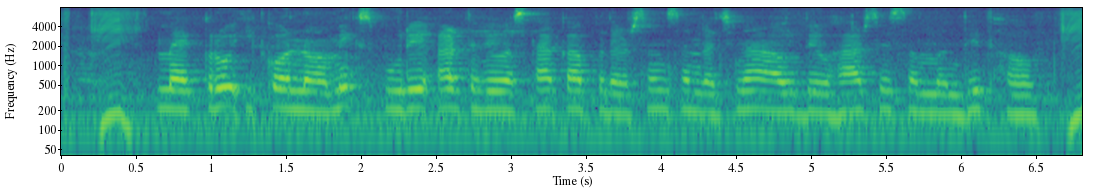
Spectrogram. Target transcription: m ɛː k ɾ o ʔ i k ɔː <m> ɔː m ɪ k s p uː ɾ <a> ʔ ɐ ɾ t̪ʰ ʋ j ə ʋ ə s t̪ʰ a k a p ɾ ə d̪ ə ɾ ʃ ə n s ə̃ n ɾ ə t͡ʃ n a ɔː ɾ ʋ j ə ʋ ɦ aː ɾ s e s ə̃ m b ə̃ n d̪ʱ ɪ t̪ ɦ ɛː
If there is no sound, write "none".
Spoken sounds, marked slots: n, e

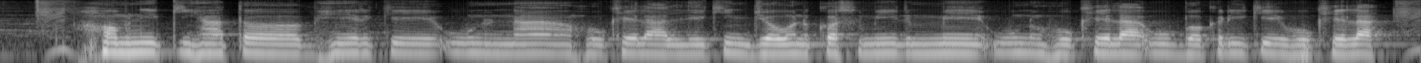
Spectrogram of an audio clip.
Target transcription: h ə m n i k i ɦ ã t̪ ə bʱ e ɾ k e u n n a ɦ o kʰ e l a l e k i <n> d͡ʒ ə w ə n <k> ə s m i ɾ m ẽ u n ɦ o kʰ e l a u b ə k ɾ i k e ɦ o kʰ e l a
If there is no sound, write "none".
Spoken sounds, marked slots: n, k

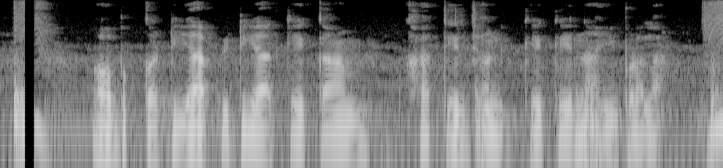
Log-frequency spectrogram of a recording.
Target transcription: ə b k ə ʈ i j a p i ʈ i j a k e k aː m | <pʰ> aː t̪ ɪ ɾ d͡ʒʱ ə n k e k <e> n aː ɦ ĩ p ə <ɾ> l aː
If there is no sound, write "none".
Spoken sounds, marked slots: kʰ, e, ɽ

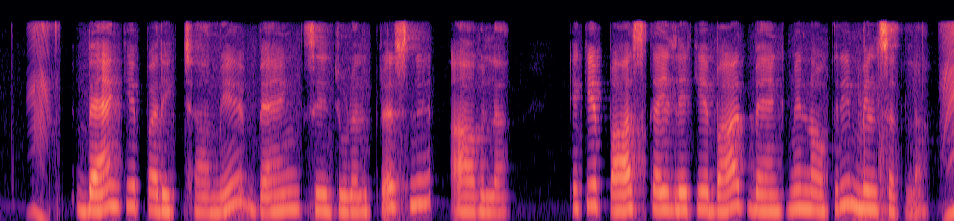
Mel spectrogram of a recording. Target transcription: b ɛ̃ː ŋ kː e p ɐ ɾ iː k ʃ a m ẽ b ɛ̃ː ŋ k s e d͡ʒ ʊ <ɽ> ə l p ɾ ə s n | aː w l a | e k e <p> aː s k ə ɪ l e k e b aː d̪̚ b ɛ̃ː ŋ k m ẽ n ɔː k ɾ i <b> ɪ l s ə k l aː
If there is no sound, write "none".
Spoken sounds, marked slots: ɽ, p, m

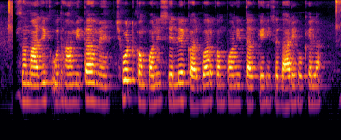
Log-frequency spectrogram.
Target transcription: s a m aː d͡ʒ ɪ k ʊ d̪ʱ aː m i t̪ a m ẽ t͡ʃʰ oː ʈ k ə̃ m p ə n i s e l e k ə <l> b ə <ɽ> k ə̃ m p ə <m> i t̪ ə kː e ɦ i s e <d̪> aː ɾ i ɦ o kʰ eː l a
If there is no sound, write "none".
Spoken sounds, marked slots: ɾ, ɾ, n, d̪

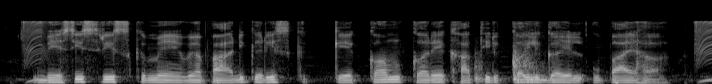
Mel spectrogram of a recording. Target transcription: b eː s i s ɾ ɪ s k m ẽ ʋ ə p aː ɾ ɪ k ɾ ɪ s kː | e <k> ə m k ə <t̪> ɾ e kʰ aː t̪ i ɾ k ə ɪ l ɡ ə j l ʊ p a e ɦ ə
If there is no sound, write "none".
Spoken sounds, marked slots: k, none

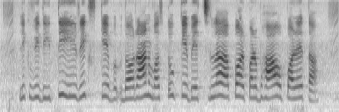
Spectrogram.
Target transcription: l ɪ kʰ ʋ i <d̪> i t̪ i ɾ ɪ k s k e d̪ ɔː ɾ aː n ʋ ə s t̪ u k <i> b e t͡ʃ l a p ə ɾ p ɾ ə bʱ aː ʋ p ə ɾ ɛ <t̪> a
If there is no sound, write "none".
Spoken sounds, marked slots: d̪, e, t̪

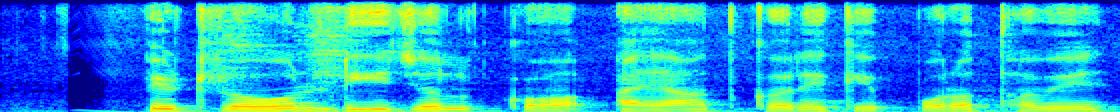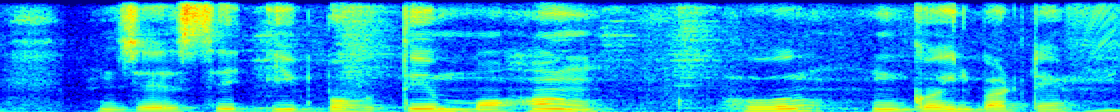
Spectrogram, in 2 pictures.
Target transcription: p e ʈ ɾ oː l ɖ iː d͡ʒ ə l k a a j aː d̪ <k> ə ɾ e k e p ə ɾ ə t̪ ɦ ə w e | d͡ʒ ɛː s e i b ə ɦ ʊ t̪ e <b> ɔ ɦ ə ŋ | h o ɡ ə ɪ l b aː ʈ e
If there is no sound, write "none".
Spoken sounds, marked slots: k, m

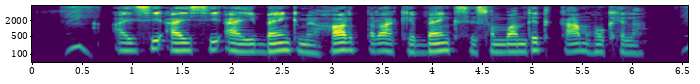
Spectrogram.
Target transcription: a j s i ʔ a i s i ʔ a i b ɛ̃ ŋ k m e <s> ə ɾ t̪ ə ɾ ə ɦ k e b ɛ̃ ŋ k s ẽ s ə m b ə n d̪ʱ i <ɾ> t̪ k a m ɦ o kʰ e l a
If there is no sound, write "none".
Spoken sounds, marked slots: h, none

